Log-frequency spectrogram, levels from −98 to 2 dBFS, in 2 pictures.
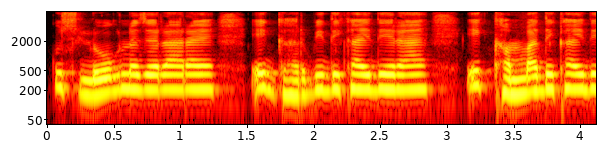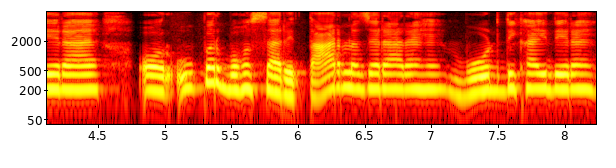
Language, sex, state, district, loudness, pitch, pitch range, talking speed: Hindi, female, Bihar, Sitamarhi, -21 LUFS, 210 Hz, 200-215 Hz, 225 wpm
